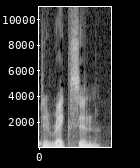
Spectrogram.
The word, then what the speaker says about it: Deraikzun: From, and I might need some help pronouncing this guy's name, from D-E-R-A-I-K-Z-U-N. – Deraxun? – Deraxun? – Deraxun.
